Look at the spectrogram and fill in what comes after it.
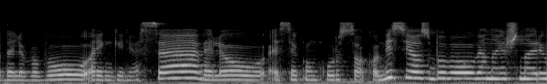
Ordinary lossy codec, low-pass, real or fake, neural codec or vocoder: MP3, 48 kbps; 7.2 kHz; real; none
